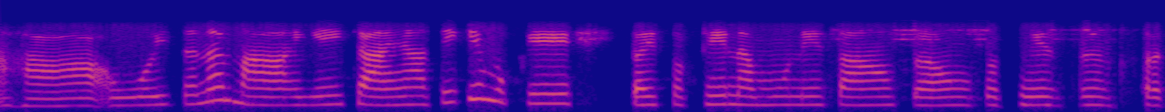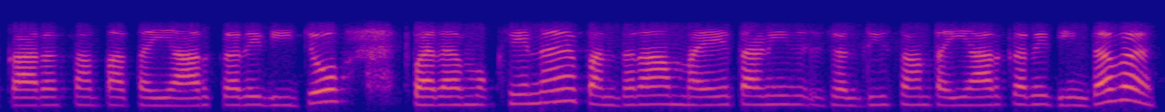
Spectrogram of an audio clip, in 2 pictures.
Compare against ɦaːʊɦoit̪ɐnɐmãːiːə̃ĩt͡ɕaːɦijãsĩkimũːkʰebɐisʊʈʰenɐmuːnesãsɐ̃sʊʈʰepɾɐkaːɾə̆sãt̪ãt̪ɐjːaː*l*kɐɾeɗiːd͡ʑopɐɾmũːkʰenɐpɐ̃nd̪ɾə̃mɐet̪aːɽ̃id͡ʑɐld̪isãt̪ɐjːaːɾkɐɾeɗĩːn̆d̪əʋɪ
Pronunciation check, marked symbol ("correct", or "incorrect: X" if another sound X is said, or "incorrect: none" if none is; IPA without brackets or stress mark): incorrect: ɾ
